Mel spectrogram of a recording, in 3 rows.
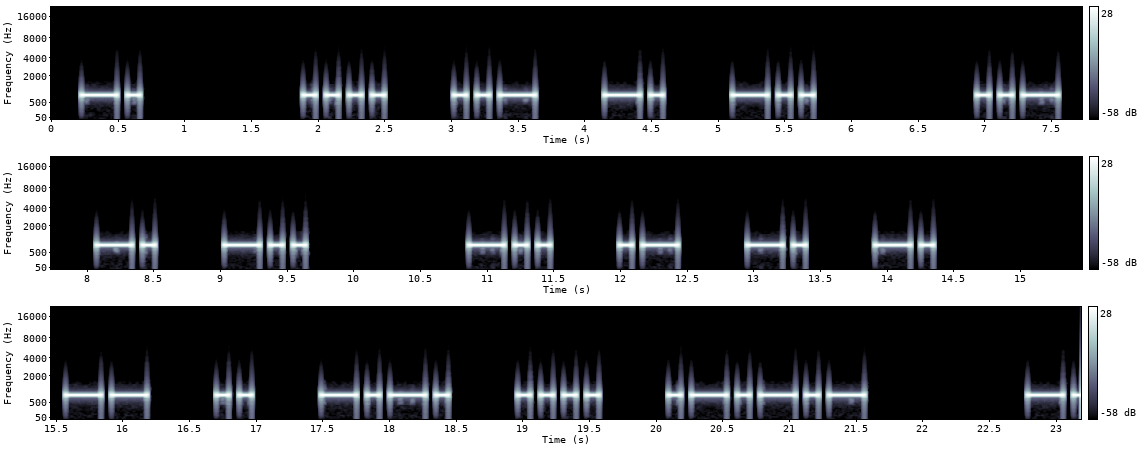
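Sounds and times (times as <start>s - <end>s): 
CW Morse code beeps: 0.2s - 0.7s, 1.9s - 5.8s, 7.0s - 9.7s, 10.9s - 14.4s, 15.6s - 21.6s, 22.8s - 23.1s.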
